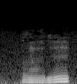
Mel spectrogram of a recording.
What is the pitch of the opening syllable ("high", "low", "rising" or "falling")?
low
